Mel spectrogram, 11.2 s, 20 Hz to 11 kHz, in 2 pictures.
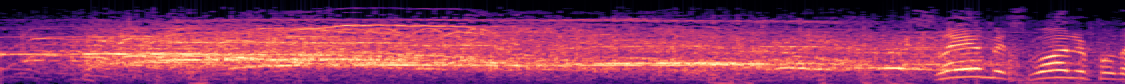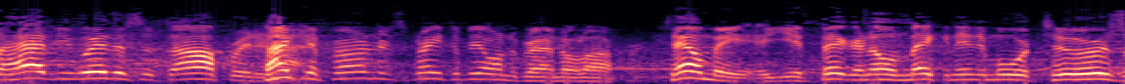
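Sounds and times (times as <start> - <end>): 
country music show audience cheering and whooping: 0.0 - 5.6
speech: 4.9 - 11.2.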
